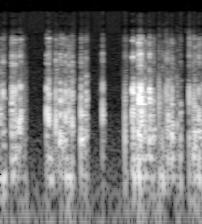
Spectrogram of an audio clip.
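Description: Faint, irregular clicking in short runs with brief gaps between them.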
